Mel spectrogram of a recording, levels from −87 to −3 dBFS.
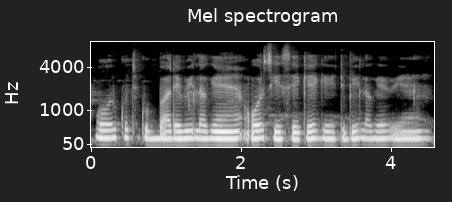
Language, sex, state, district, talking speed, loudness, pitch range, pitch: Hindi, female, Uttar Pradesh, Saharanpur, 185 wpm, -14 LUFS, 160-170 Hz, 160 Hz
